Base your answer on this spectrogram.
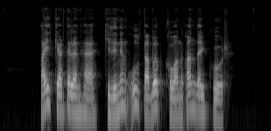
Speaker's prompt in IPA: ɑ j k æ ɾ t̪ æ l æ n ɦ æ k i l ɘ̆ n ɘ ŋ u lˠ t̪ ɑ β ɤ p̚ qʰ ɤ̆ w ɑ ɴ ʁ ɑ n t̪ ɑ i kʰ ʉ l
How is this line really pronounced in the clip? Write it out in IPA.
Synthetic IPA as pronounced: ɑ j k æ ɾ t̪ æ l æ n ɦ æ k i l ɘ̆ n ɘ ŋ u lˠ t̪ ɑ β ɤ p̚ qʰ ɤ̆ w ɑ ɴ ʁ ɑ n d̪ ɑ j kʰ ʉ ɾ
